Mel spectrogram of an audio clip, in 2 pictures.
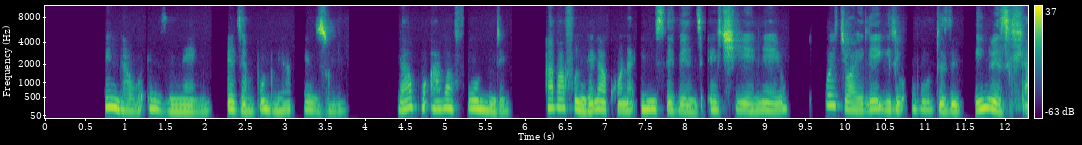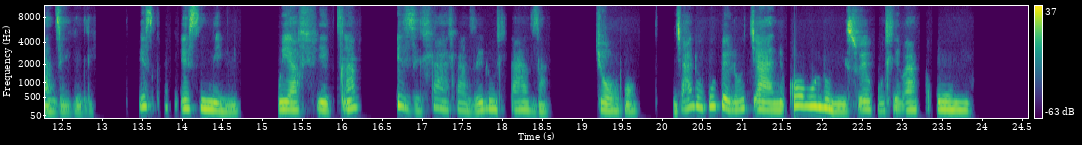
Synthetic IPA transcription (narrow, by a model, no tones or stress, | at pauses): indʱawɔʔezineŋi | ɛzempʼunbʱɔjap̚ʰezuːlu | lapʰɔʔaβafundʱɛ | aβafundʱɛlakʰɔnaʔimisɛβend͡zʱiʔet͡ʃʼijɛnɛjɔ | ɣwɛd̥ʒ̥ʱwajɛleɣilɛʔuɣutʰiziɡ͡ǀ̥ʱinwɛziɬand͡zʱeɣiːlɛ | isi̥kʰatʰiesiniŋi | ujafiǀa | iziɬaɬaziluɬaza | t͡ʃʼɔɣɔ | nd͡ʒʱalɔɣuβɛlɔt͡ʃʼaniʔoβuluŋiswɛɣuɬɛβaǃʼuːɲa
